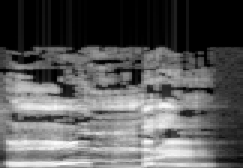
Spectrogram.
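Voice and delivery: a high, loud voice of God calling to man; God's reply to man, lightly voiced and lifted; God answering. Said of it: "Y dice Dios".

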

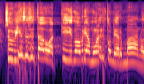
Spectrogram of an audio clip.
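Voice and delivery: acted lament, pitched high; high, grieving reproach without real sobs; tearful plea. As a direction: raise the voice in a mild mock-weeping plea. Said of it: "dijo llorando".

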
